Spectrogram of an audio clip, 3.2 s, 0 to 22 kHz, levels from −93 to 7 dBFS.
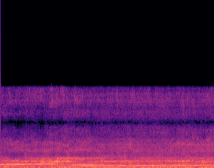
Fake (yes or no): yes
